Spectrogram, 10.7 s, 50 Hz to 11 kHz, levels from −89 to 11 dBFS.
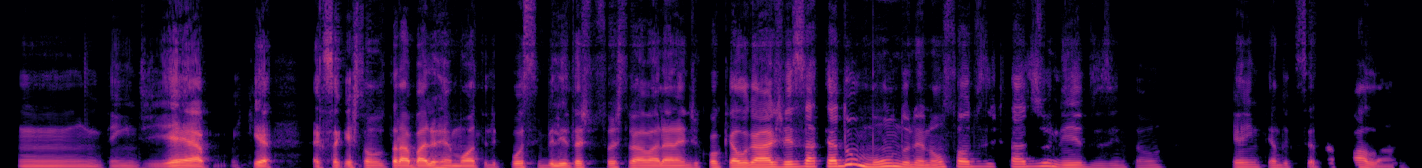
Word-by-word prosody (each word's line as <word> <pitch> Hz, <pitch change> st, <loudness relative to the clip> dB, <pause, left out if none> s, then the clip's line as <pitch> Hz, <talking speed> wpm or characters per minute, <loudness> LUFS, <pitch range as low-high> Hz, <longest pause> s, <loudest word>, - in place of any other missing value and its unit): Hum, 105 Hz, 0 st, -7 dB
entendi. 95 Hz, -1 st, -10 dB
É, 115 Hz, -1 st, +6 dB
porque -, -, -4 dB
é, -, -, +1 dB, 0.3 s
essa 120 Hz, -, -4 dB
questão 120 Hz, +1 st, -3 dB
do 120 Hz, -, -7 dB
trabalho 115 Hz, -1 st, +5 dB
remoto, 110 Hz, -2 st, 0 dB
ele 135 Hz, -, -14 dB
possibilita 120 Hz, -1 st, -1 dB
as 125 Hz, -, -2 dB
pessoas 125 Hz, 0 st, -6 dB
trabalharem 120 Hz, -1 st, +2 dB
de 130 Hz, -, -11 dB
qualquer 130 Hz, +1 st, 0 dB
lugar, 140 Hz, +1 st, +6 dB
às 150 Hz, -, 0 dB
vezes 160 Hz, +3 st, 0 dB
até 185 Hz, +1 st, +4 dB
do 310 Hz, +10 st, +1 dB
mundo, 180 Hz, -4 st, +2 dB
né, 140 Hz, -1 st, -1 dB
não 135 Hz, +4 st, -2 dB
só 170 Hz, 0 st, 0 dB
dos 170 Hz, +1 st, -12 dB
Estados 175 Hz, 0 st, -6 dB
Unidos, 135 Hz, -9 st, -6 dB
então 130 Hz, +2 st, -20 dB, 0.5 s
eu 145 Hz, -, -6 dB
entendo 135 Hz, -3 st, -10 dB
o 125 Hz, -, -15 dB
que -, -, -32 dB
você -, -, -11 dB
está 130 Hz, -, -22 dB
falando. 105 Hz, -9 st, -6 dB
125 Hz, 210 wpm, -23 LUFS, 115-145 Hz, 0.5 s, É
